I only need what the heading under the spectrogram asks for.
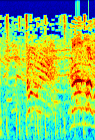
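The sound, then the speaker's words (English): Galloping horses pound along in a radio western drama as a group of riders on horseback chases a man. Rhythmic, fast hoofbeats drum throughout, with a voice rising over the latter part. “he's being chased by a bunch of hombres on horseback”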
